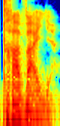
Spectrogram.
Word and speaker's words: travaille: So you have to say travaille, no A sound.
